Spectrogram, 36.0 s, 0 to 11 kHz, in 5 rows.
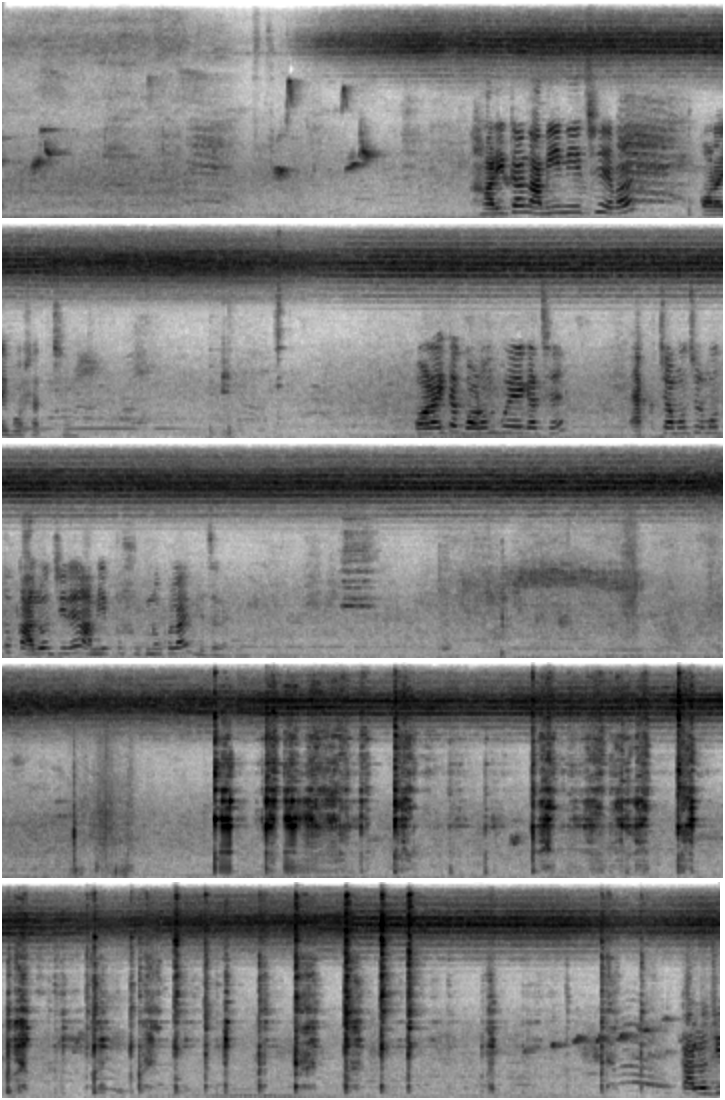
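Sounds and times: metal spatula scraping metal pan: 0:17.8 - 0:18.2, 0:23.7 - 0:35.0
insects shrilling: 0:22.9 - 0:36.0.

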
